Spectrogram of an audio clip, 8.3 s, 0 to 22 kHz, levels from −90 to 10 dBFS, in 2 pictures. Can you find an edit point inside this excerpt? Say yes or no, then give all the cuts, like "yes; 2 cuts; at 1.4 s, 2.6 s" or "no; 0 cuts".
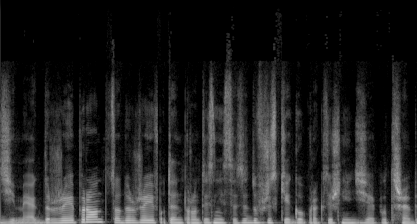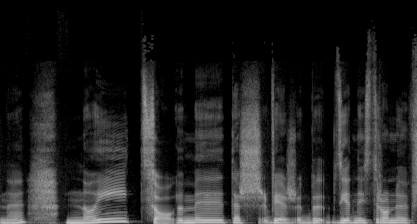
yes; 2 cuts; at 1.6 s, 5.9 s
